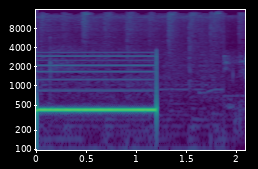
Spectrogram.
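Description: Telephone ringback tone heard down the line: one steady beep of about a second and a half that cuts off sharply about a second in, the sign that the number is ringing at the far end.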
